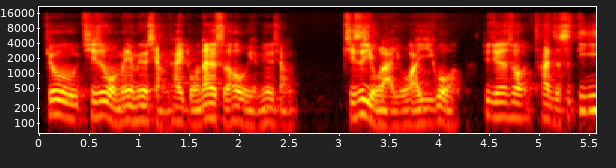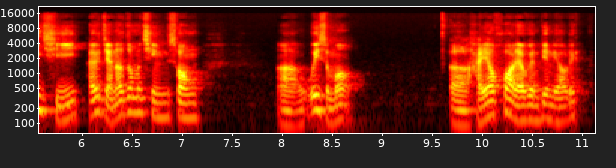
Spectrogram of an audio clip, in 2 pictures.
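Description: A male nutritionist hosts a relaxed livestream, explaining things in a chatty manner and opening many phrases with a drawn-out "ah". His voice is fairly low and expressive.

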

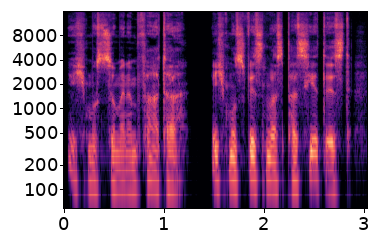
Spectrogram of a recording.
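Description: A driven young man, quiet and low, as if he already senses the spirits, as a male reader voices him. His voice stays hushed and intense throughout. The audiobook recording is dry and close. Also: a little fast, slightly rough, dry recording.

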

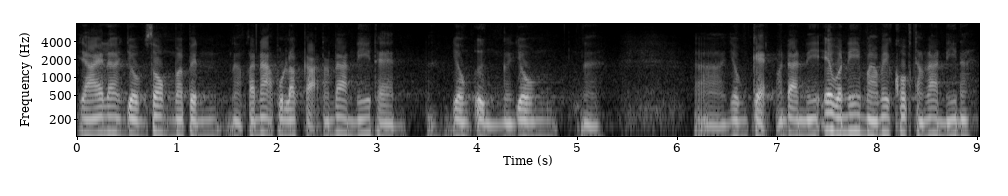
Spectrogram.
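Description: A man's voice: fairly low pitch, level tone, a little fast. A Buddhist monk giving an informal, chatty dharma talk, teasing his listeners with questions. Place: temple hall. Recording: long hall reverb.

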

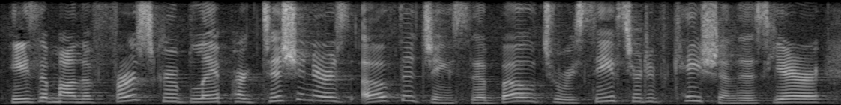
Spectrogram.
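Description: A woman reading a scripted news voice-over in an even, measured way. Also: high voice, a little hiss or hum. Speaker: news narrator. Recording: voice-over with loud music bed.

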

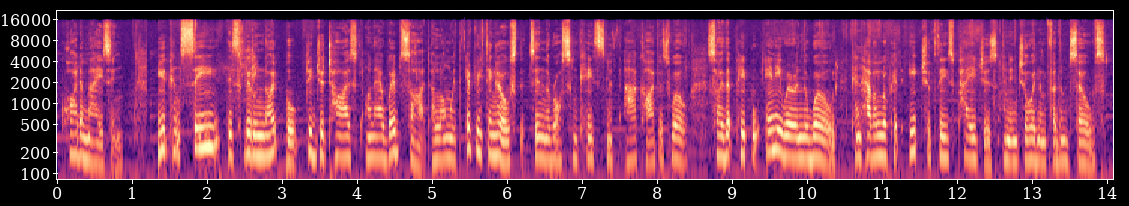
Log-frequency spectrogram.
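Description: Among the shelves of a big archive storage room, a librarian and exhibition curator delivers a prepared presentation to camera. She speaks at normal speed in a low-pitched, warm voice.

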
